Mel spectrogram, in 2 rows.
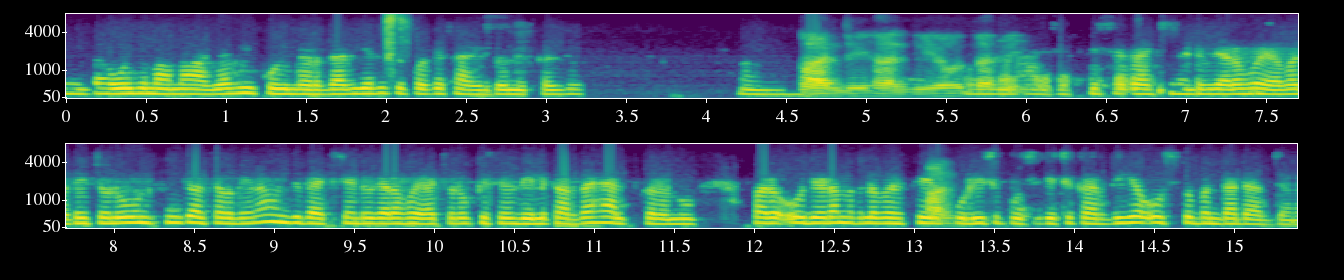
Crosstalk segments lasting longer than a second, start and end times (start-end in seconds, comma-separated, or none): none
